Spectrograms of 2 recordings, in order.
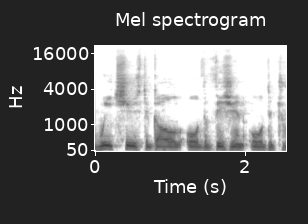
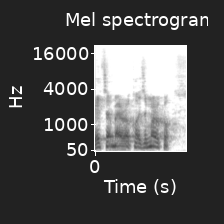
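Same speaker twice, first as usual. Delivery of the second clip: mock ecstatic shrieking, very high-pitched; 11 semitones higher than usual. Retelling jumping around after a miracle phone call: retelling own excited screaming.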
